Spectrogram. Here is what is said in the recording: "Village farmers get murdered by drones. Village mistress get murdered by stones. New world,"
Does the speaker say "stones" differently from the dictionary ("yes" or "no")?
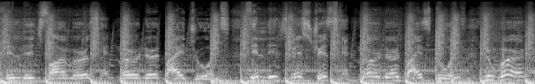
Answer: yes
